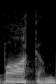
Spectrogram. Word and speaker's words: Baucham: I think he pronounces it Bauckham, but either way, B-A-U-C-H-A-M.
